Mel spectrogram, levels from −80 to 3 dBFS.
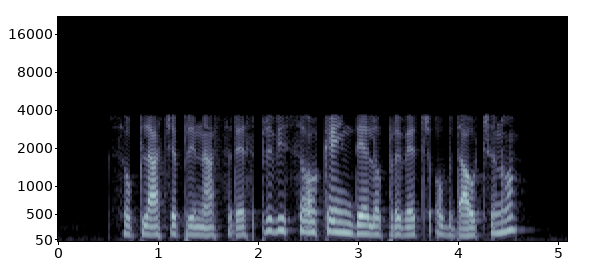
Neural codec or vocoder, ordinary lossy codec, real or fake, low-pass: none; none; real; 3.6 kHz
